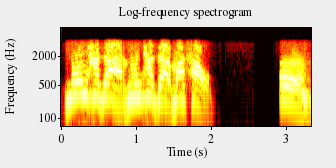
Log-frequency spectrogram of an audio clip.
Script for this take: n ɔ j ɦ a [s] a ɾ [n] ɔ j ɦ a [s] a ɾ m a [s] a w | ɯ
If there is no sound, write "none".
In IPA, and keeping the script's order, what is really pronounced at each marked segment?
z, n, z, s

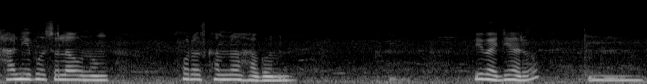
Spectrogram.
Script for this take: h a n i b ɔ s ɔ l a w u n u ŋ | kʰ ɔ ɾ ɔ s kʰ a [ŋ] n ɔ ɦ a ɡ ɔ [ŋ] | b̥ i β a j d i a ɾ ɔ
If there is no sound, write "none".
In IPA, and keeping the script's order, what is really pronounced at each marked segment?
m, n

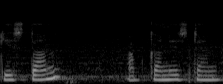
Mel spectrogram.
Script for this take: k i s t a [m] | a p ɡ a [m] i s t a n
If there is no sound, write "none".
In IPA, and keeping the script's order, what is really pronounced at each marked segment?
n, n

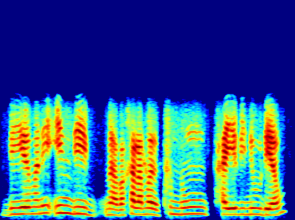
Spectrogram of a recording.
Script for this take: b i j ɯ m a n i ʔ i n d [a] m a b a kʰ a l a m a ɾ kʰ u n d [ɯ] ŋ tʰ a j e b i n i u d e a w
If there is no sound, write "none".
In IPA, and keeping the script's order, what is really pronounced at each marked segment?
i, u

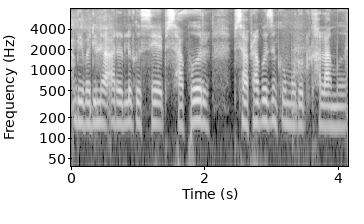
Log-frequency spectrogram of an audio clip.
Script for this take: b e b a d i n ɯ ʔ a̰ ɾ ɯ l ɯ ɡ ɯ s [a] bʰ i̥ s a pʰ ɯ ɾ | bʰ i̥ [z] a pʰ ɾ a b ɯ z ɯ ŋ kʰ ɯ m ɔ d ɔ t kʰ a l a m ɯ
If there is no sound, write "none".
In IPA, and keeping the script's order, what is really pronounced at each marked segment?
e, s

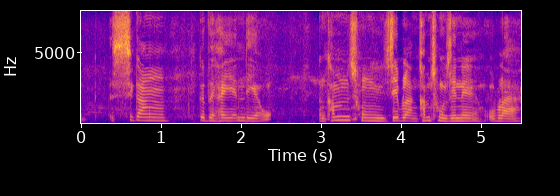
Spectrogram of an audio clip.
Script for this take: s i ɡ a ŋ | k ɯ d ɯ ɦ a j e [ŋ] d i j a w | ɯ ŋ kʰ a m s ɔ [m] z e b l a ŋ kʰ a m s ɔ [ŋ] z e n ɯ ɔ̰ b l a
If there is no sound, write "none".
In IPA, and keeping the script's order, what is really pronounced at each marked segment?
n, ŋ, ŋ

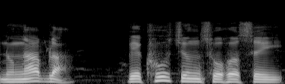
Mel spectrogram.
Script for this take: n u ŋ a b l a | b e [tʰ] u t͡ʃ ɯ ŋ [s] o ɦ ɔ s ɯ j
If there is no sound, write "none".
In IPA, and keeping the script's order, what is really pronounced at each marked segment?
kʰ, s

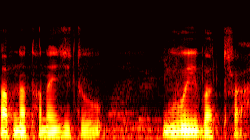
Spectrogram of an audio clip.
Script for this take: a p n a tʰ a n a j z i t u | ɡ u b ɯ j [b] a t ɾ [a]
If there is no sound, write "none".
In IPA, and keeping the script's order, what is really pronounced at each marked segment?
b, a

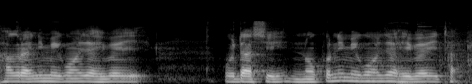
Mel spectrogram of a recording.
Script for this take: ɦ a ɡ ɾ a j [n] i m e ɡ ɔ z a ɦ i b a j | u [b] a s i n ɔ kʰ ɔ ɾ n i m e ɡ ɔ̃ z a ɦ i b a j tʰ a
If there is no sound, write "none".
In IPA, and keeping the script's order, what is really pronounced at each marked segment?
n, d

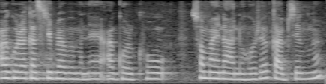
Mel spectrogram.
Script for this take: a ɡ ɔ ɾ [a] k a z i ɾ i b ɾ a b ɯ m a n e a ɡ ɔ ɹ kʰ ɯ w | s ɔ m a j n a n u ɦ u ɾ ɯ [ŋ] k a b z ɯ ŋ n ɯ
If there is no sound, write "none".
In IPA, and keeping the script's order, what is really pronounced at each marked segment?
a, none

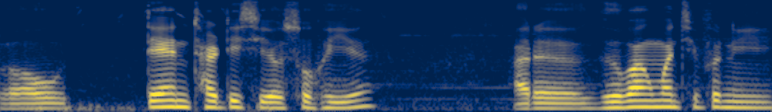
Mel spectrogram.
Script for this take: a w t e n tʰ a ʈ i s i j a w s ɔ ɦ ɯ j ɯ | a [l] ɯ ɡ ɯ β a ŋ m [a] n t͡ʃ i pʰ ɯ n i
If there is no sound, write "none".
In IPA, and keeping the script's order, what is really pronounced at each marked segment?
ɾ, a

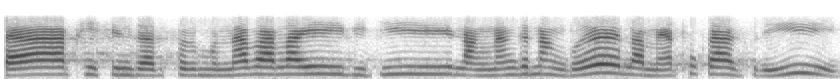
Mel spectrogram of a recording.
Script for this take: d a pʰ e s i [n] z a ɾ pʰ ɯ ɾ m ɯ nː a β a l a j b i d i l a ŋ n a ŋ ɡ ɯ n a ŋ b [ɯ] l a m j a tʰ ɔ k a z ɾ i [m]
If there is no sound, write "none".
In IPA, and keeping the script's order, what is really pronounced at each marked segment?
n, ɯ, none

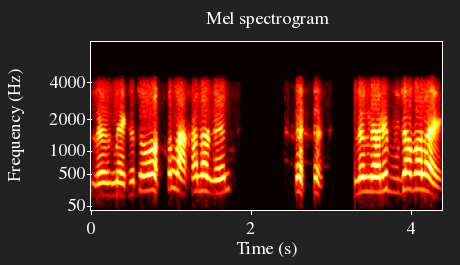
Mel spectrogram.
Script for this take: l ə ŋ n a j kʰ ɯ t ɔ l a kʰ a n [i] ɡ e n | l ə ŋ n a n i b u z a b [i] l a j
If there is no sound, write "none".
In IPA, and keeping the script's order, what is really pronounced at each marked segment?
a, a

